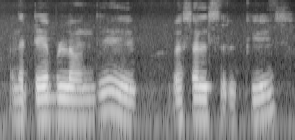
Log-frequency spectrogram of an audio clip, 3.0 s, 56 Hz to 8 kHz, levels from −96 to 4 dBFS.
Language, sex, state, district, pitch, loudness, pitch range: Tamil, male, Tamil Nadu, Kanyakumari, 120 Hz, -19 LUFS, 115-125 Hz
